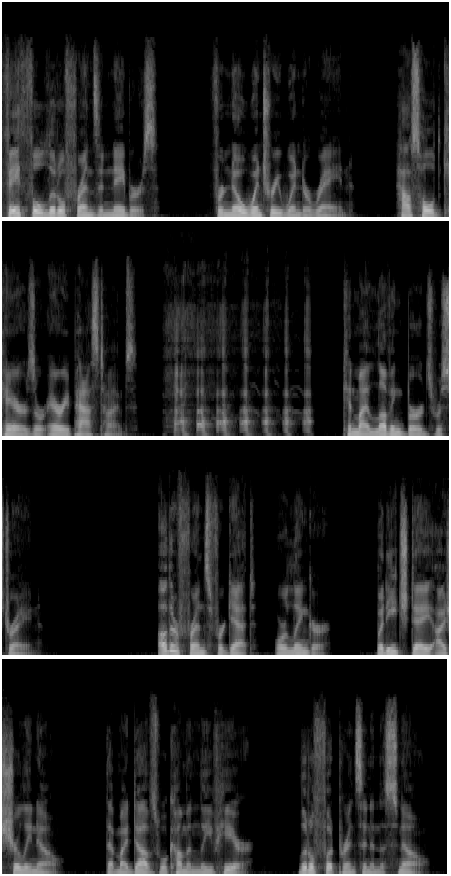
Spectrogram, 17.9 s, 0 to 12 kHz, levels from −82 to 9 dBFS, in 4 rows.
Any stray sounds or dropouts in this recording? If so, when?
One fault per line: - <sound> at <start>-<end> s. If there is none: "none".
- laugh at 6.1-7.6 s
